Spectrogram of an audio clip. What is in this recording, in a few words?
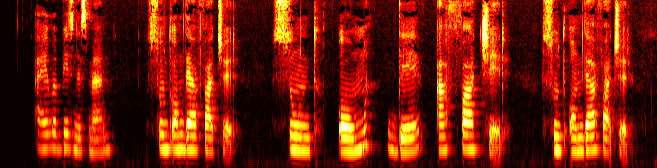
I am a businessman, romanian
